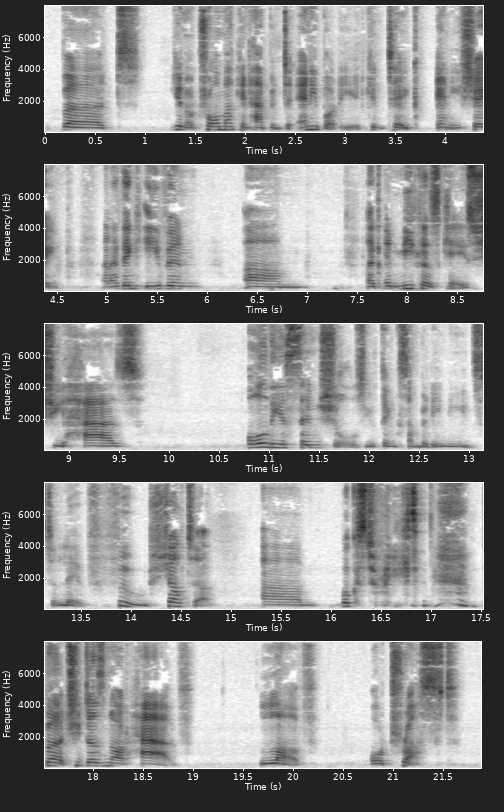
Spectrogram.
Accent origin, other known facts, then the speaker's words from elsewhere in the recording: India; now in United Kingdom; I grew up in India. I'm now British. My husband is white British. My children are multiracial.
